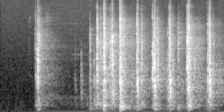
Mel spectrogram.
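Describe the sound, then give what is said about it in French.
A house's front door opens with a solid clunk after the doorbell is rung, followed by a rapid series of sharp knocking clatters, fairly loud, with no voices. “Elle s'ouvre.”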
